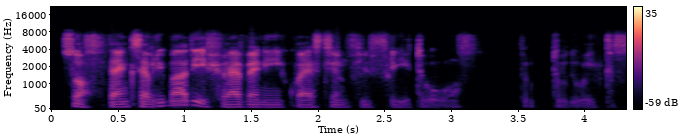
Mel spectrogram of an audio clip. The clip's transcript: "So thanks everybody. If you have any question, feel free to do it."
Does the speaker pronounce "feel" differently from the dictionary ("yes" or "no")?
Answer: no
